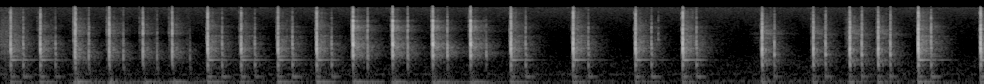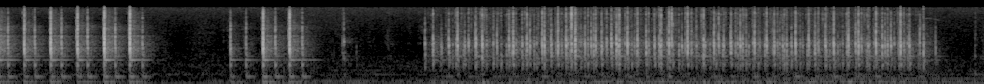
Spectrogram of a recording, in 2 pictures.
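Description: Prototype mechanical keyboard typed on in quick uneven bursts of crisp clicks, close and clear, pausing briefly before a denser flurry of keystrokes at the end.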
